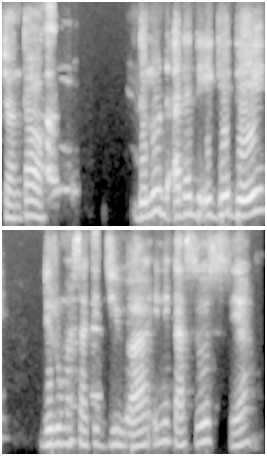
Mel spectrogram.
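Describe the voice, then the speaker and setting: A woman lectures a nursing class over a slightly dull, lo-fi call line, her voice sitting in a middle pitch. She talks in a chatty way, closing phrases with "ya" and "gitu ya". Now and then she slips into quick little voices for patients and nurses. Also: dark tone, breathy edge, dry recording. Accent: Indonesian.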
